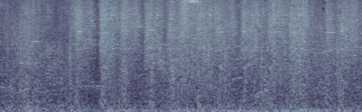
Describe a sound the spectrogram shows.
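Magic spells crackle and whoosh in a game battle.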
